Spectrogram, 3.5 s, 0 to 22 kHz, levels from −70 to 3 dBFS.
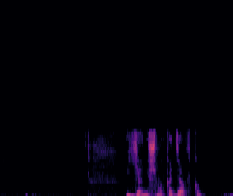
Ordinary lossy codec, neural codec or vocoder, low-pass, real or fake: none; none; none; real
